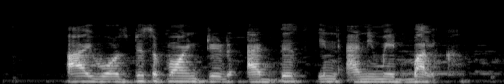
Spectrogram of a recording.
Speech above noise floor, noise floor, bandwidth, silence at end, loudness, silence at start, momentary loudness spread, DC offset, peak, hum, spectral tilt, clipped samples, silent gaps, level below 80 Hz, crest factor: 41 dB; -61 dBFS; 7 kHz; 0.4 s; -20 LUFS; 0.65 s; 11 LU; under 0.1%; 0 dBFS; none; -7 dB/octave; under 0.1%; none; -62 dBFS; 20 dB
